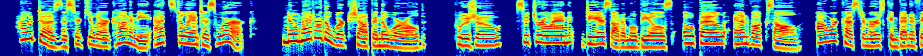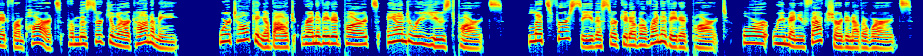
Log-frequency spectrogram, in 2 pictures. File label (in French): voix off femme uk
